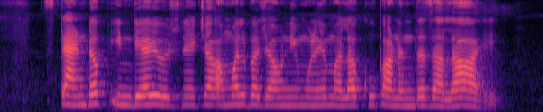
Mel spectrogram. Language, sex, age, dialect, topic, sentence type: Marathi, female, 36-40, Standard Marathi, banking, statement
